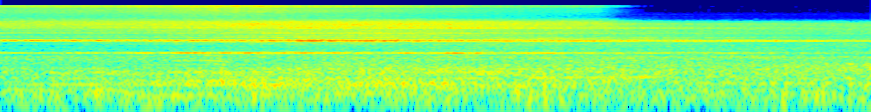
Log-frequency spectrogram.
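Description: Electric multiple unit pulling into the platform and rolling past at low speed: a rumble with a steady high whine on top, loudest about two seconds in, then easing off as it slows.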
